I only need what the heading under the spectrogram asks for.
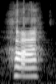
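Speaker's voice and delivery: sharp mocking "ha"; loud scoffing laugh. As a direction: bark out a scornful laugh. Scoffing loudly at the player.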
